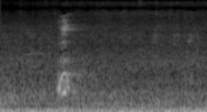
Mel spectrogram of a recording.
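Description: A single short, yelp-like animal call about half a second in, over a steady low rumble.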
